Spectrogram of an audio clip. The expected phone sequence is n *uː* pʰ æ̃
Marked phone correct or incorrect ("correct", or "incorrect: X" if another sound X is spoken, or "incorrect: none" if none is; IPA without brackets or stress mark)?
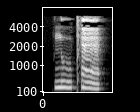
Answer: correct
